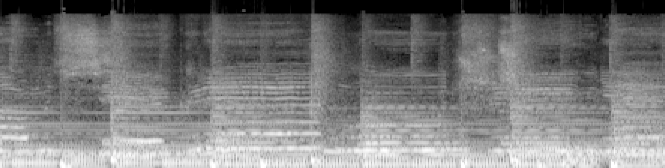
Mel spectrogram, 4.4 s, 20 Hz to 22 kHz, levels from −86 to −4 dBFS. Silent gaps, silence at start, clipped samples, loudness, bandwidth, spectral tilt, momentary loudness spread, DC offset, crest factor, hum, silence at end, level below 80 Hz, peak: none; 0 s; 0.8%; -11 LUFS; 16.5 kHz; -6.5 dB/octave; 3 LU; under 0.1%; 10 dB; none; 0 s; -18 dBFS; 0 dBFS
